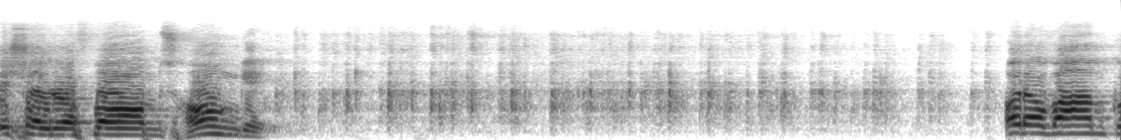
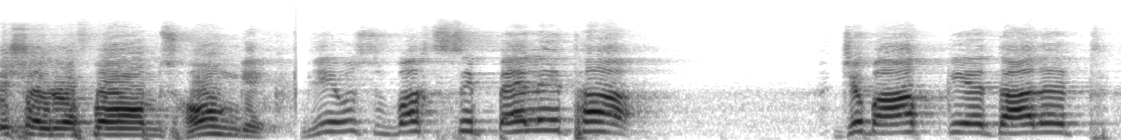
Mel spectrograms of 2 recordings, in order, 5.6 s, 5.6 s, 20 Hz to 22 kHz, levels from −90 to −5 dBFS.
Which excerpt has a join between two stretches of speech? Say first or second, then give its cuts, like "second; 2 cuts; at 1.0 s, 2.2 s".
second; 1 cut; at 1.4 s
